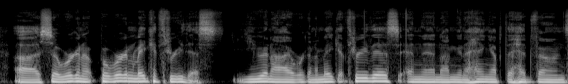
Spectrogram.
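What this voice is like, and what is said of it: Strained voice, close to losing it. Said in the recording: “I'm just on the edge of losing my voice as I'm dealing with the cough and the allergies”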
